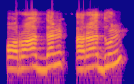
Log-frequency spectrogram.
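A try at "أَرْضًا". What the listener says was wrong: نہیں را کو آپ ساکن کریں فتح نہ لگائیں. اردن. نہیں پھر را پہ زبر لگ گئی. اردن.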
